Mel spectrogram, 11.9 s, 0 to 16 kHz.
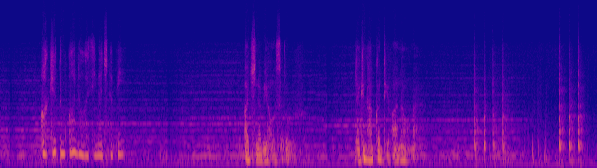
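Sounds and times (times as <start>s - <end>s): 
speech: 0.8s - 2.6s, 4.9s - 6.0s, 7.1s - 8.4s
firm knocking on a door: 9.4s - 11.8s.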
